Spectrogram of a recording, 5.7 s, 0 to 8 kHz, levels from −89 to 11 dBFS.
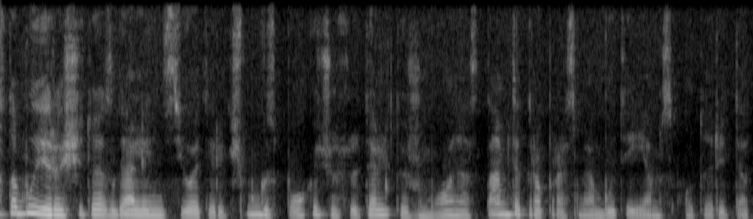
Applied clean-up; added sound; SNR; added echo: none; none; none; none.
